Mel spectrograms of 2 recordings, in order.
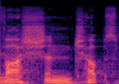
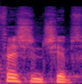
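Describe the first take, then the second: First: It is said in a New Zealand accent. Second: It is said in a plain Australian accent.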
